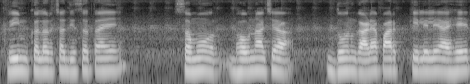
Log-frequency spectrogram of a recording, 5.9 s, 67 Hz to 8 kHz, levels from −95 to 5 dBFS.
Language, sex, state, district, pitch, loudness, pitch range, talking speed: Marathi, male, Maharashtra, Gondia, 145 Hz, -17 LUFS, 140-150 Hz, 110 wpm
